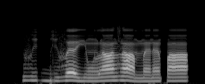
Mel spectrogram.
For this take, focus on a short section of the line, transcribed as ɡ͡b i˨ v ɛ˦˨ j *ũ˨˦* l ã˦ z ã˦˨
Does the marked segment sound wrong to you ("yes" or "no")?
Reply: yes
